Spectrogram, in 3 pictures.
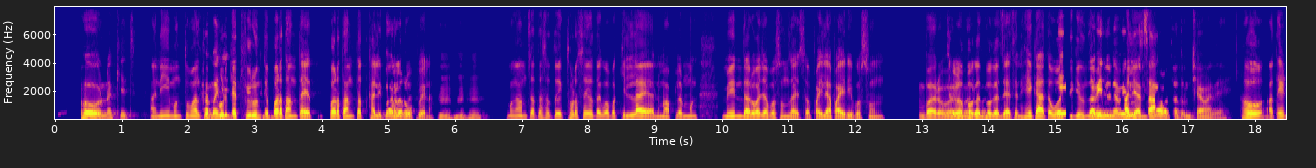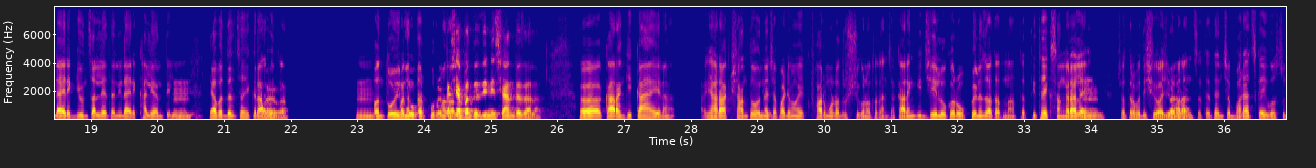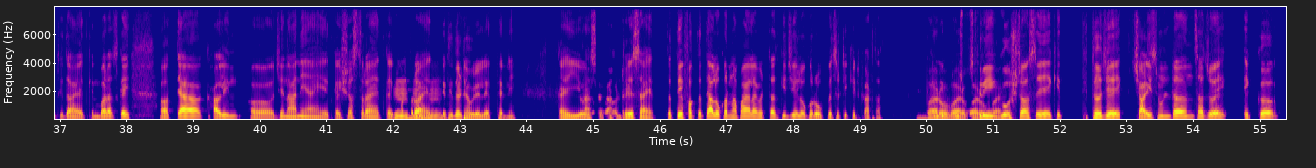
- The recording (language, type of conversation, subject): Marathi, podcast, तुमच्या शिक्षणाच्या प्रवासातला सर्वात आनंदाचा क्षण कोणता होता?
- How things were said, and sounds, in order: other background noise; other noise; in English: "मेन"; tapping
